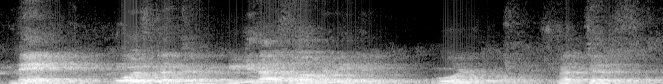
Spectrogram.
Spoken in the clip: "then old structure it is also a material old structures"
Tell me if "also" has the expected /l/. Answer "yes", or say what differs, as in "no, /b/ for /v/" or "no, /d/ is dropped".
no, /l/ is dropped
